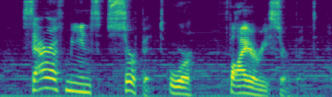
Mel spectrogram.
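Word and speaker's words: שרף: and comes from the hebrew word seraph which i'm pronouncing from the hebrew letters you can see right here saraf means serpent or fiery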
